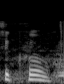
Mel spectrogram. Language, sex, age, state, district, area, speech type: Punjabi, female, 45-60, Punjab, Pathankot, rural, read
